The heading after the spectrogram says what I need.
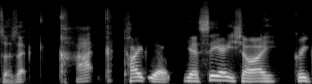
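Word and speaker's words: χ: How do you pronounce that? Is that chi? Yeah, CHI, Greek letter chi, or XDL.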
